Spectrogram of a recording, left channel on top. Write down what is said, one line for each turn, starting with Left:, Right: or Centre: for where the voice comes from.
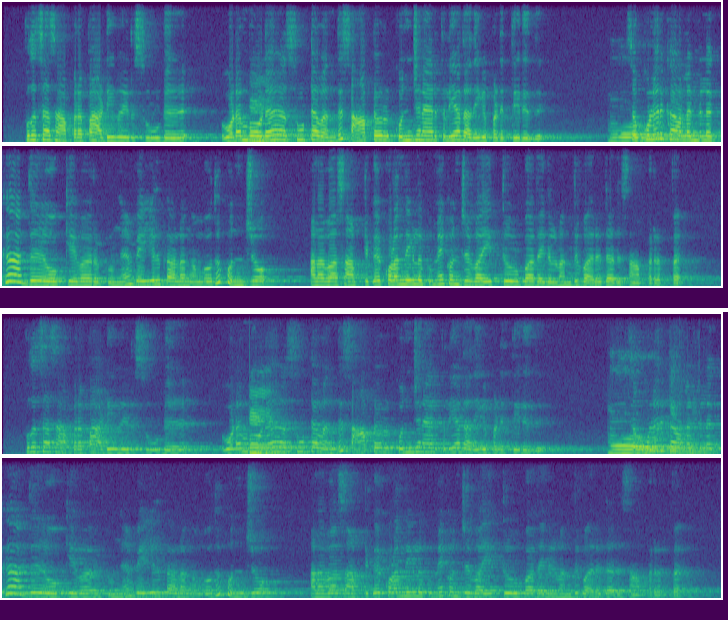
Left: புதுசா சாப்பறப்ப அடிவயிறு சூடு உடம்போட
Right: ம்
Left: சூட்டை வந்து சாப்ட்ட ஒரு கொஞ்சோ நேரத்துலயே அத அதிகப்படுத்திருது
Right: ஓ
Left: சோ குளிர்காலங்களுக்கு
Right: ஓகே ஓகே
Left: அது ஓகேவா இருக்குங்க வெயில் காலங்கு போது கொஞ்சோ அளவா சாப்ட்டுக்க கொழந்தைகளுக்குமே கொஞ்சோ வயிற்று உபாதைகள் வந்து வருது அது சாப்பறப்ப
